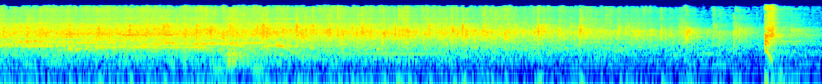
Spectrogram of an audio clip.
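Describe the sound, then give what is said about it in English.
An audience applauds in a dense, steady roar of clapping that holds for several seconds, with faint voices mixed in, thinning slightly toward the end before one sharp, loud clap. “Give the Lord a clap of him.”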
